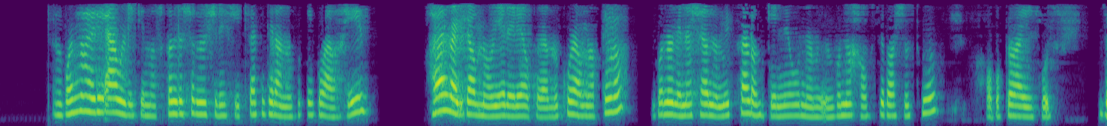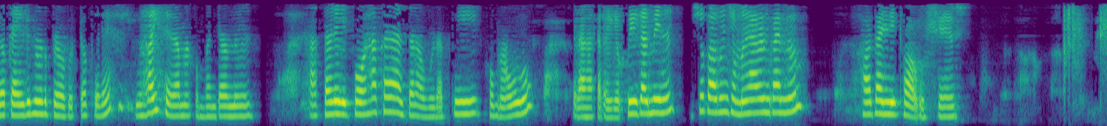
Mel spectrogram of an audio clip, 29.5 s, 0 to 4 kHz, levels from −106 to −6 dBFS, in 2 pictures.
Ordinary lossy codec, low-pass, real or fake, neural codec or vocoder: AAC, 16 kbps; 3.6 kHz; fake; codec, 16 kHz, 1 kbps, FunCodec, trained on LibriTTS, 50 frames a second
